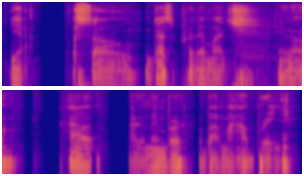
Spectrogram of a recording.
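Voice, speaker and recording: A man's voice: on the low side, lively intonation, a little slow, creaky, slightly rough. A man, telling his life story in an interview, reflective and full of fillers. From Malawi. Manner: reflective, many fillers like "you know". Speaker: program resident guest. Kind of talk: personal testimony interview.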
